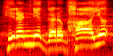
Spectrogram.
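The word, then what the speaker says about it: हिरण्यगर्भाय: ओम हिरण्य गर्भाय नमः यहां ध्यान रखना है हिरण्य गर्भाय नमः यह बोलना है। सामान्य रूप से उच्चारण दोष के कारण हम हिरण्य गर्भाय नमः ऐसा भी कह जाते हैं। पर यहां भ महाप्राण है। अतः प्राणवायु अधिक लगेगी और हम कहेंगे ओम हिरण्य गर्भाय नमः।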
